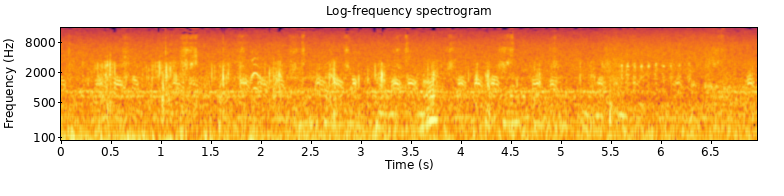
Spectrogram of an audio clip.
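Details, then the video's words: American flamingos at a lagoon fish farm, 12 March 2022, give a steady chorus of low, nasal, goose-like honks and grunts, overlapping from many birds, with a faint human voice in the background. "Phoenicopterus ruber PLAMENEC"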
